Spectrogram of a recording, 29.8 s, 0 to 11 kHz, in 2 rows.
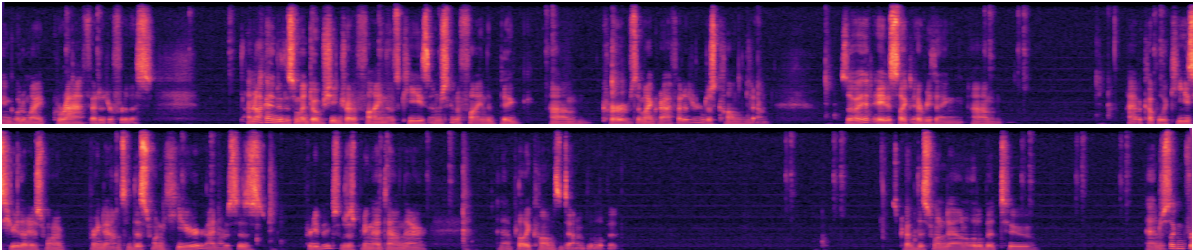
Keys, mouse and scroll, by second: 0.6 click, 17.8-18.1 scroll up 2, 17.8 g.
